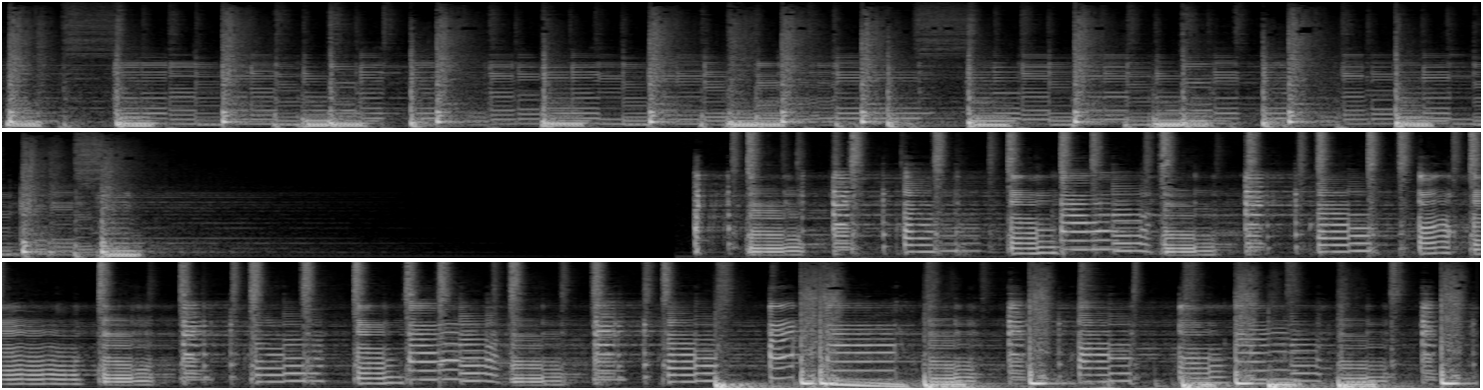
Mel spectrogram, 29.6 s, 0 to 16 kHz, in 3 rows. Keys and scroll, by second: 4.2 a, 4.4 a, 6.4 g, 6.5 x, 22.8 a, 23.2 a, 26.2 g, 26.5 y.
